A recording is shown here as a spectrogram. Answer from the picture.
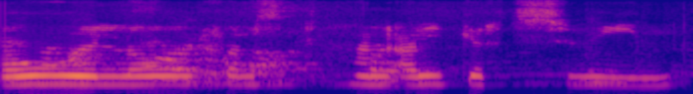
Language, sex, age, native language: Icelandic, male, 10, Icelandic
